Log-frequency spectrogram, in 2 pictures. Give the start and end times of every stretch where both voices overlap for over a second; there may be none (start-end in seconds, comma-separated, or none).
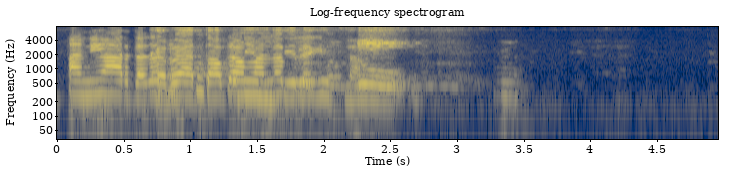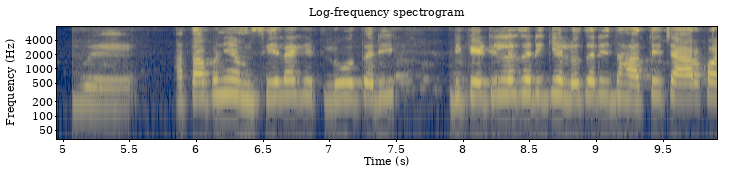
0.7-2.3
